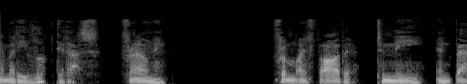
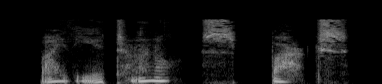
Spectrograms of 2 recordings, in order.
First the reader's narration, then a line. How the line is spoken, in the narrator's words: Calamity whispered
